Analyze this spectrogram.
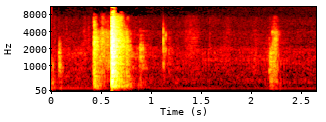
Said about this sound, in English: All right, and back from a tiny break for me to close the door because I forgot to do that.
